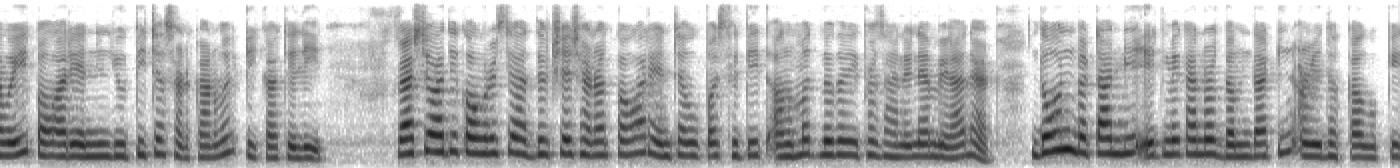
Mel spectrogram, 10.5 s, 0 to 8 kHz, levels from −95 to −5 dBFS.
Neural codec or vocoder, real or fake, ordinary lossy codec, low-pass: autoencoder, 22.05 kHz, a latent of 192 numbers a frame, VITS, trained on one speaker; fake; none; 7.2 kHz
